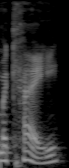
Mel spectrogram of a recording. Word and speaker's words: McKay: McKay is pronounced like tie, lie, guy, buy, etc.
